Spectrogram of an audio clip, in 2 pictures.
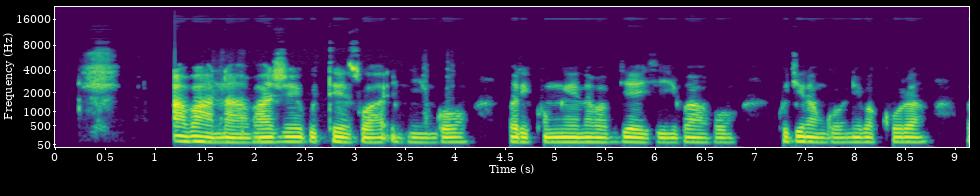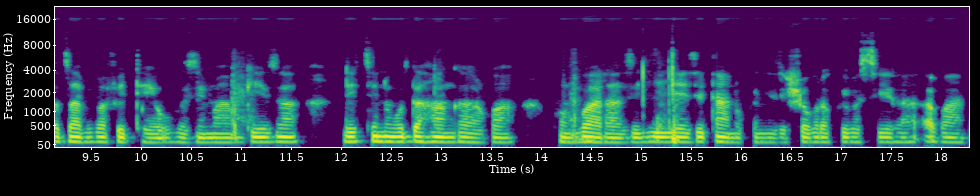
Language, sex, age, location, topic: Kinyarwanda, male, 18-24, Kigali, health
